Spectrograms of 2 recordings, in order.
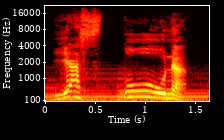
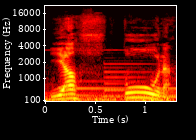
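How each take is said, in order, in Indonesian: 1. Bunyi s itu tipis dan ringan. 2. Bunyi s itu tebal dan berat. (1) "dengan huruf sin" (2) "disebut dengan tebal"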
